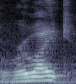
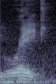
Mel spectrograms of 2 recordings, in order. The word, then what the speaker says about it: Ruike: It's a company called Rake, and from the lettering, you would think it's pronounced Ruike, but it's actually Rake.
